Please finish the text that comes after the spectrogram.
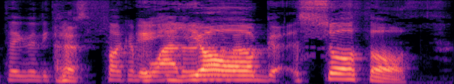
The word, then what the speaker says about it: Yog-Sothoth: Yog-Sothoth knows the gate.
